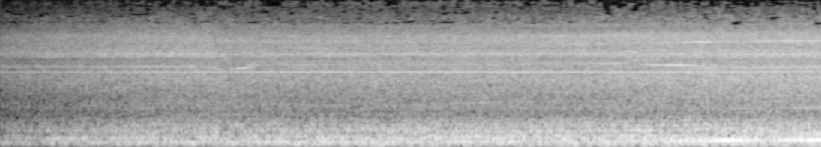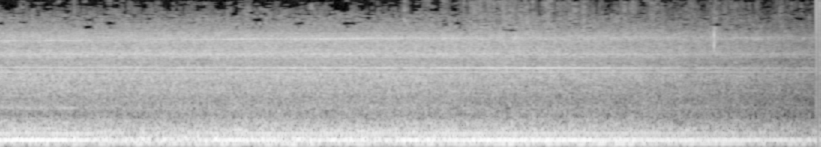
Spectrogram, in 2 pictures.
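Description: Jet airliner engines running: a rumble that swells over the first few seconds, joined about four and a half seconds in by a steady low hum and a faint high whine.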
